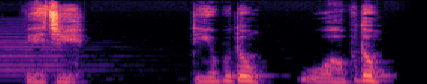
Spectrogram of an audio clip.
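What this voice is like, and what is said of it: Quiet, hushed speech. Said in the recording (Chinese): “小声说”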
